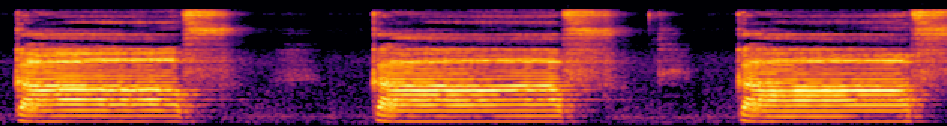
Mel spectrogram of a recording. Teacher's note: زبان کی جڑ نہیں، تھوڑا سا آگے کا حصہ اوپر کے تالو سے لگا دیں گے تو کاف ادا ہوگا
